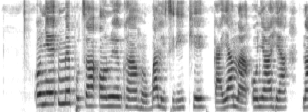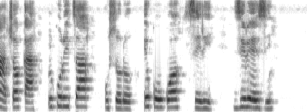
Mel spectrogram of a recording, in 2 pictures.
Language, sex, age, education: Igbo, female, 15-29, tertiary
